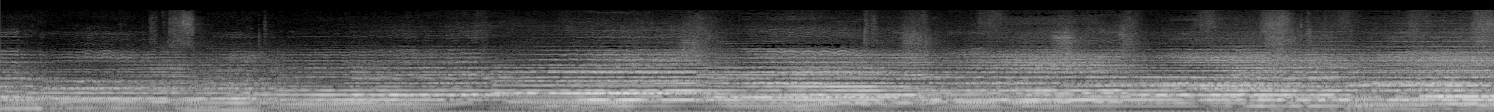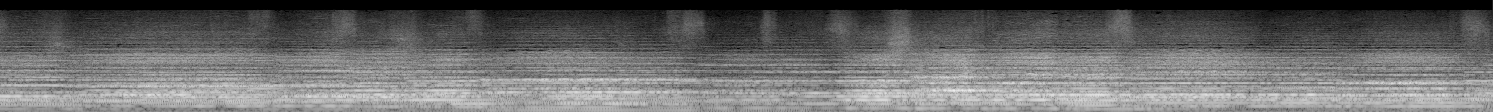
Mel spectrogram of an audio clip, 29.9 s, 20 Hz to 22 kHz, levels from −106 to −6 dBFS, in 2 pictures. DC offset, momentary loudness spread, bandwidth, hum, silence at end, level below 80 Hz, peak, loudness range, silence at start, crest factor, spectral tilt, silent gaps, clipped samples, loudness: 0.2%; 12 LU; 15.5 kHz; none; 0 s; -52 dBFS; -6 dBFS; 10 LU; 0 s; 20 dB; -5.5 dB/octave; none; under 0.1%; -26 LUFS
